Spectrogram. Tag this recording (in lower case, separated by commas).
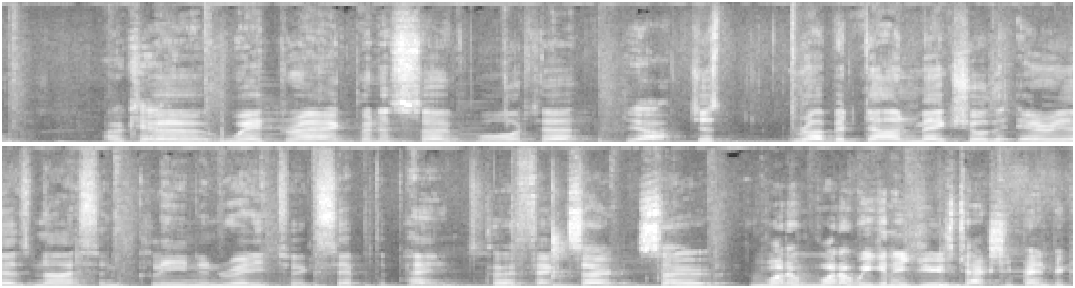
music, speech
